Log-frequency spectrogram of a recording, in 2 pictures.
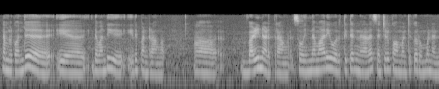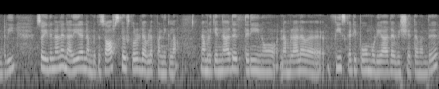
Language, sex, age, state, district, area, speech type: Tamil, female, 45-60, Tamil Nadu, Chennai, urban, spontaneous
